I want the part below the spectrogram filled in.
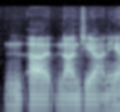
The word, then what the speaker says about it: Nanjiani: Kumail Nanjiani, I think is how you say his last name.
